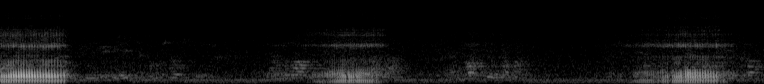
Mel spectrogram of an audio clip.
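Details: Sleeping pet dog snoring indoors: three deep, rasping snores, each a broad low rumble lasting about half a second, spaced roughly three seconds apart, with quiet breathing gaps and a faint steady hum in between.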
